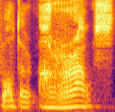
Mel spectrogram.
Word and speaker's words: Walter Rouse: And by the way, tell me if it pronounced wrong. It's Walter Rouse.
